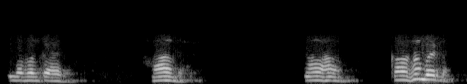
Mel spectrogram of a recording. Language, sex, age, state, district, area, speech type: Kannada, male, 45-60, Karnataka, Belgaum, rural, conversation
